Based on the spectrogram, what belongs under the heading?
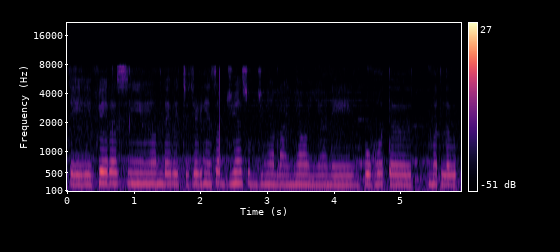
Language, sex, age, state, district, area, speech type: Punjabi, female, 30-45, Punjab, Mansa, urban, spontaneous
